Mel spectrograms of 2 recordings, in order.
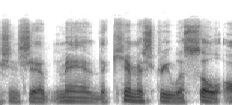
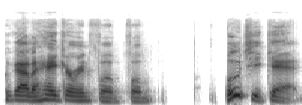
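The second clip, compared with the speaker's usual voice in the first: usual speaking voice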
